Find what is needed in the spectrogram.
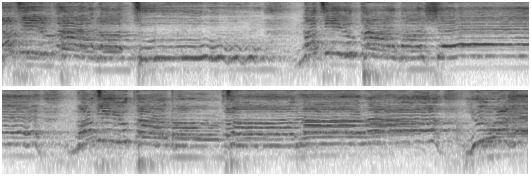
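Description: Gospel group singing a cappella: women's voices in the lead with a small choir, a Christian spiritual song in Nigerian style.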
